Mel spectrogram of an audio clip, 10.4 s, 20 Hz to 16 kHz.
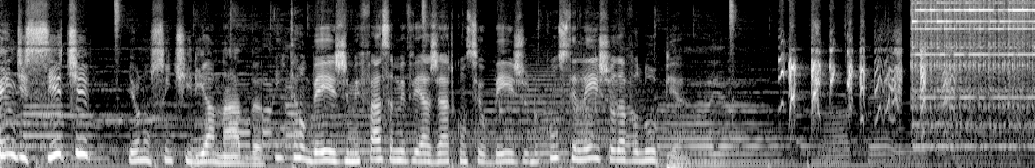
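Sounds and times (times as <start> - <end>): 
speech: 0.0 - 7.3
telephone bell ringing: 9.1 - 10.3.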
